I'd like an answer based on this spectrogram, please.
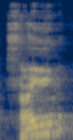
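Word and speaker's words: sign: साइन और फैन। इसी तरह हम देखते हैं कि GH ये कब साइलेंट होगा?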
